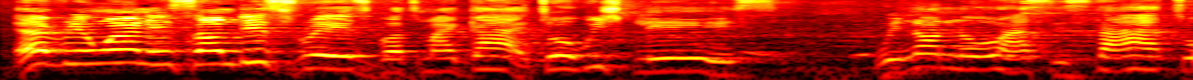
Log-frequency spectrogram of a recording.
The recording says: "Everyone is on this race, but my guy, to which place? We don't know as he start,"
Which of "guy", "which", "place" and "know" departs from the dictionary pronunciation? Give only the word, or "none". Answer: which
